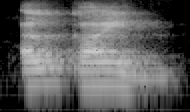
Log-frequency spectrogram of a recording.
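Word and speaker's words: alkyne: इन alphabetically ई पहले आता है, यहां आइन, आइन की तरह हम लोग आई की तरह प्रोनाउंस करते हैं लेकिन स्पेलिंग वाई होती है, अल्काइन, है ना।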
